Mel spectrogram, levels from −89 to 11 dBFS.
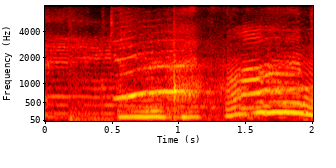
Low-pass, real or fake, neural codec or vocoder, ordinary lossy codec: none; fake; codec, 16 kHz, 1 kbps, X-Codec, HuBERT features, trained on general audio; none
